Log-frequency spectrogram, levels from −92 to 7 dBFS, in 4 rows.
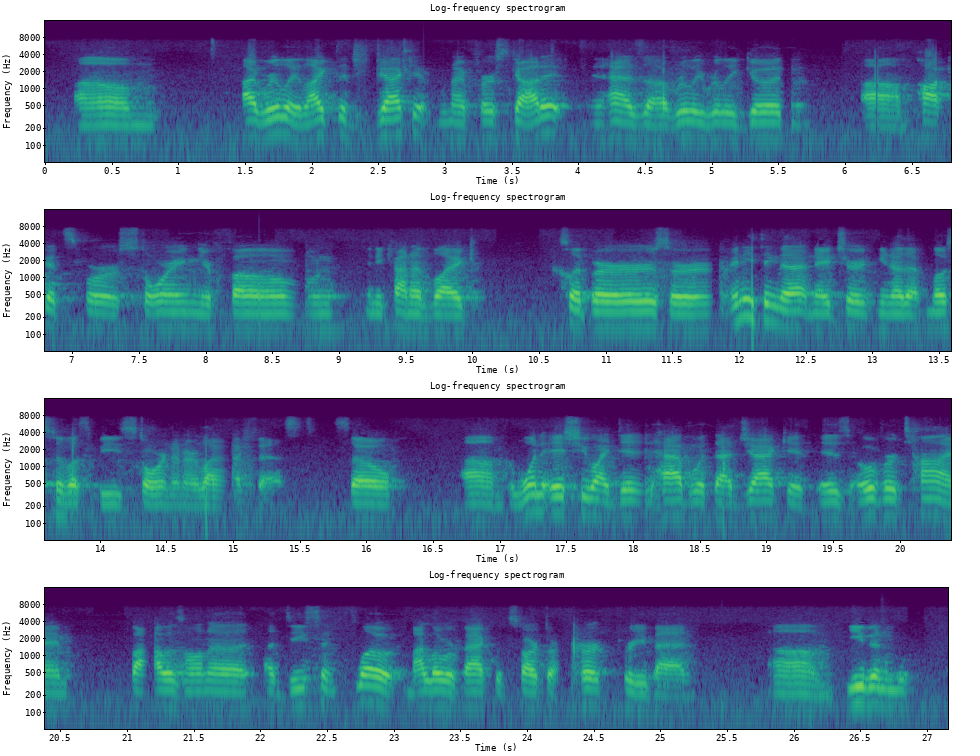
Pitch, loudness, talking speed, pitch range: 125 Hz, -24 LUFS, 170 wpm, 115-135 Hz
